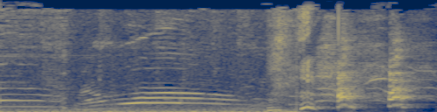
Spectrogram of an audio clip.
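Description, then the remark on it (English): Romeo, a cat in his carrier on the floor, lets out a long, drawn-out meow that rises and falls in pitch, almost like a questioning hello, followed by a few shorter, choppier sounds. “He's like, hello, do you hear me down here?”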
